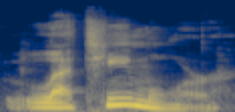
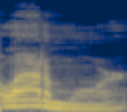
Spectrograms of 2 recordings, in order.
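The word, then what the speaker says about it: Lattimore: one now um uh Latasha Latimore is how you pronounce it not Latimore I learned yesterday um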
